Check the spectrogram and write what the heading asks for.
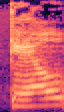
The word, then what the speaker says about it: Gale: But if you Google my name, which is Gail, like it's spelled like the the big storm wind, G A L E Zer, then you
